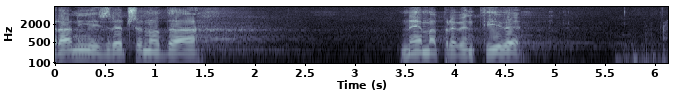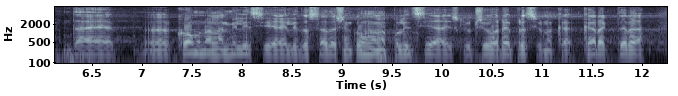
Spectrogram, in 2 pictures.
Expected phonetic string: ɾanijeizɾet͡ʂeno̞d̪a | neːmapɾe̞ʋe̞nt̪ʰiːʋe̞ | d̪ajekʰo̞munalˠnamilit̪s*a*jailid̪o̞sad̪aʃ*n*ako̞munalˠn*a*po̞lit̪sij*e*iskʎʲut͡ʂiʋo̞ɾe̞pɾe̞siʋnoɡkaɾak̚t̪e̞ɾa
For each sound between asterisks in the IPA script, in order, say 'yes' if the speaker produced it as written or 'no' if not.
no, no, yes, no

